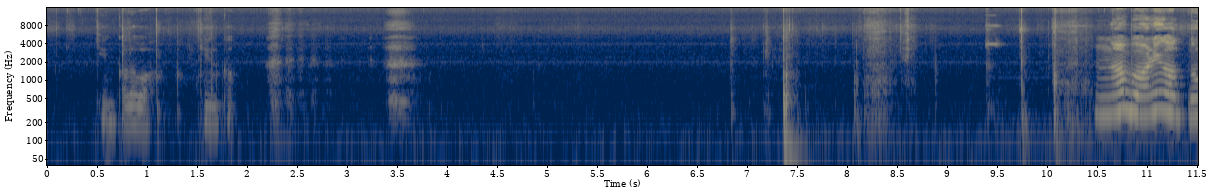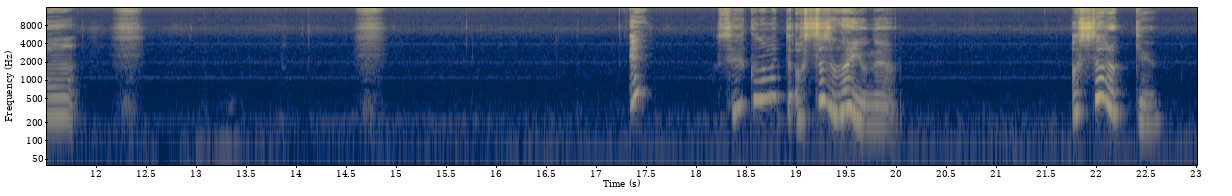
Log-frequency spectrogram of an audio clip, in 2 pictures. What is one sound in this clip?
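A young woman talks close to a phone microphone.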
